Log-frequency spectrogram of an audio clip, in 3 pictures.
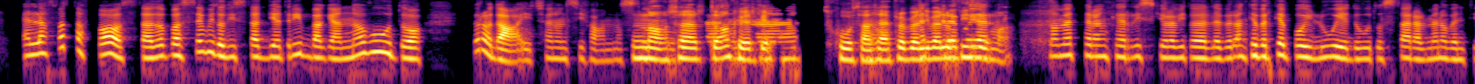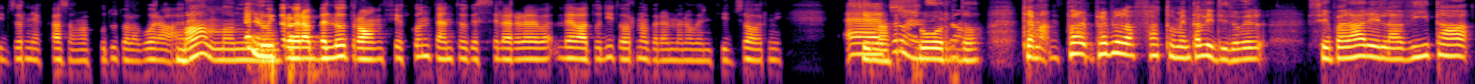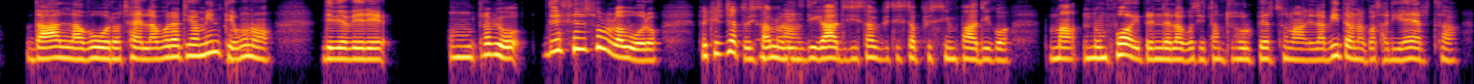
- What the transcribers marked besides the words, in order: "cioè" said as "ceh"; "cioè" said as "ceh"; "proprio" said as "propio"; other background noise; "proprio" said as "propio"; other noise; unintelligible speech; "proprio" said as "propio"
- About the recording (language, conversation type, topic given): Italian, unstructured, Che cosa pensi della vendetta?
